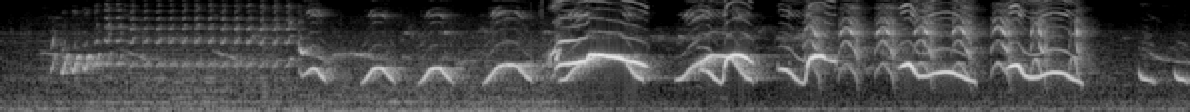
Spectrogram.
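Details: Black-throated laughingthrush forest song for teaching young birds: a soft buzzy opening, then repeated arched whistles building into loud, swooping warbled phrases and scattered short notes.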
